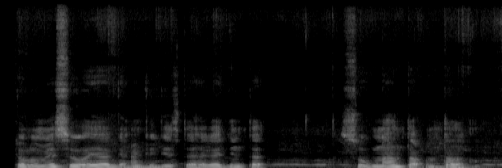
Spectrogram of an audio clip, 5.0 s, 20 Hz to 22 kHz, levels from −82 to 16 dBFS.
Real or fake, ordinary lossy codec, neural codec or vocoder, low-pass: real; none; none; none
